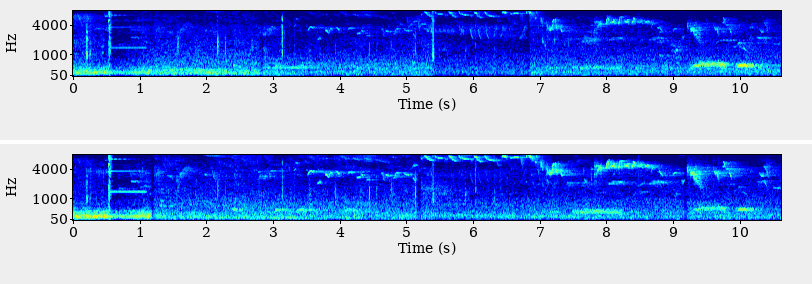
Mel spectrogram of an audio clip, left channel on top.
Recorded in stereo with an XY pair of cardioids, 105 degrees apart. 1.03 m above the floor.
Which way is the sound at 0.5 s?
40° right.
